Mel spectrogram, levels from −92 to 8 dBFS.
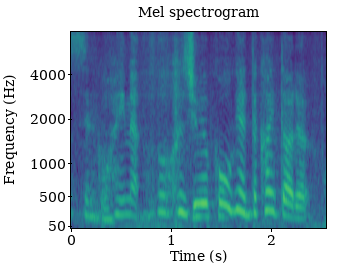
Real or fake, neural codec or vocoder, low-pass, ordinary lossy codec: fake; codec, 16 kHz, 0.5 kbps, X-Codec, HuBERT features, trained on LibriSpeech; none; none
